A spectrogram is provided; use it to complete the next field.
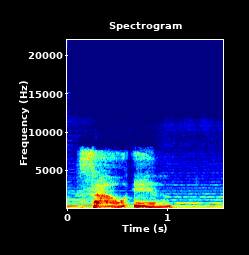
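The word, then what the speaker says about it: Samhain: For it is from these reaches of Britain, that a festival called Sain, pronounced Saoin, was annually practiced in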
